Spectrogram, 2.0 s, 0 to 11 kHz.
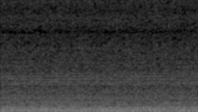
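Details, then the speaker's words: Generic SC-600 PC water-cooling pump after two years of nearly non-stop use: a smooth, even low hum with a faint steady whir and no knocks, rattles or surging, still running like new with no issues. "It's still running good as new. No issues at all."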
